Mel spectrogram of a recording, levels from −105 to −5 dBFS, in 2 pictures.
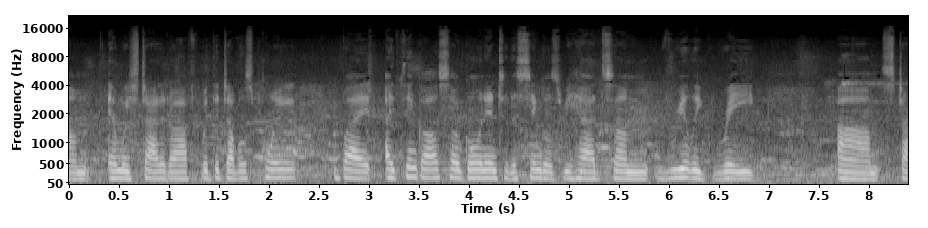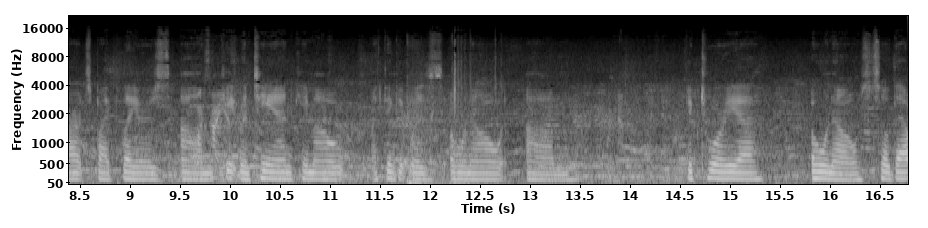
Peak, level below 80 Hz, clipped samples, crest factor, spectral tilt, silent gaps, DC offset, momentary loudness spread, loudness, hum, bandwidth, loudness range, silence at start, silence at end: -14 dBFS; -54 dBFS; under 0.1%; 16 dB; -7.5 dB/octave; none; under 0.1%; 11 LU; -32 LUFS; none; 13 kHz; 5 LU; 0 s; 0 s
